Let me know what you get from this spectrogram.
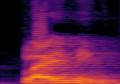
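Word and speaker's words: climbing: यही है, MB यदि एक साथ है तो हम बी को नहीं पढ़ते। वैसे देखिए क्लाइंबिंग नहीं पढ़ेंगे, क्लाइंबिंग, तो बी यहाँ पे साइलेंट है।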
